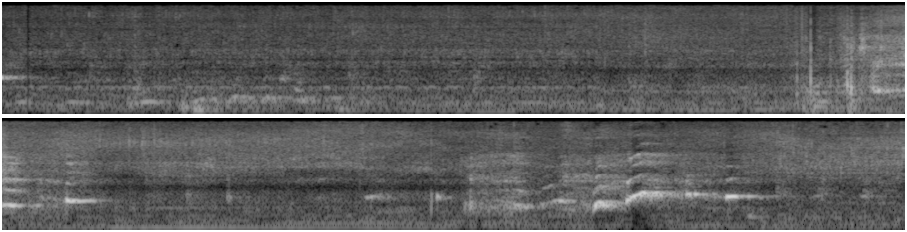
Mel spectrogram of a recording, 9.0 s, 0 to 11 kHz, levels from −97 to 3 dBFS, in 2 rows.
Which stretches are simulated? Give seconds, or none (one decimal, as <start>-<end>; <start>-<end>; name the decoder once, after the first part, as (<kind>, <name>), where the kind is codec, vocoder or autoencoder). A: 3.0-6.9 (codec, SNAC); 7.9-8.4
